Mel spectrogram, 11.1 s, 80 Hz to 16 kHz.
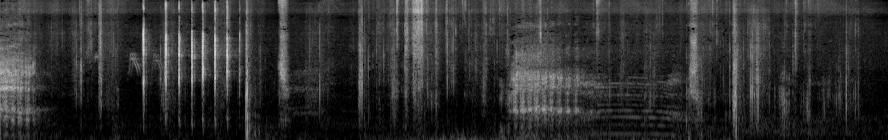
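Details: White Dorper ram lamb, Lot 1, shown and walked ahead of a 19 October 2024 auction: a burst of sharp applause-like claps, then a long wavering, tremulous bleat with rich harmonics, followed by a quieter trailing bleat.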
